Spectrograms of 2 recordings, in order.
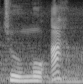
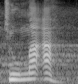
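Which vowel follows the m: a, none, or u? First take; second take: u; a. First: The m is followed by an u vowel. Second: The m is followed by an a vowel. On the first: "mimnya di dhammah" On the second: "mimnya di fathah"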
